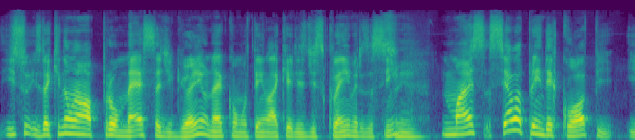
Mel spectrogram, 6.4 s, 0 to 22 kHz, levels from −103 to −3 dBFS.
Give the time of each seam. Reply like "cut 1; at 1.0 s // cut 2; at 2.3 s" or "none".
none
